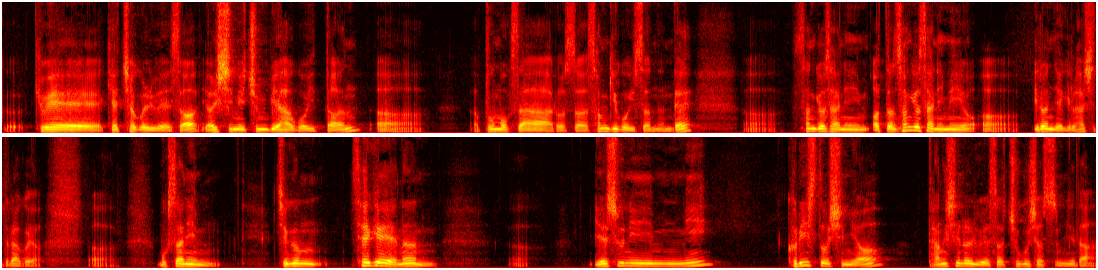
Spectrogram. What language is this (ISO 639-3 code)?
kor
